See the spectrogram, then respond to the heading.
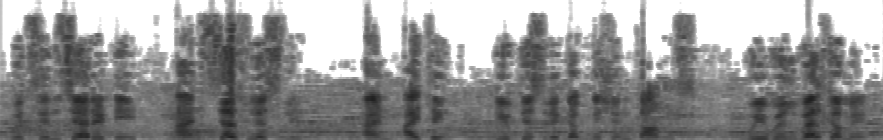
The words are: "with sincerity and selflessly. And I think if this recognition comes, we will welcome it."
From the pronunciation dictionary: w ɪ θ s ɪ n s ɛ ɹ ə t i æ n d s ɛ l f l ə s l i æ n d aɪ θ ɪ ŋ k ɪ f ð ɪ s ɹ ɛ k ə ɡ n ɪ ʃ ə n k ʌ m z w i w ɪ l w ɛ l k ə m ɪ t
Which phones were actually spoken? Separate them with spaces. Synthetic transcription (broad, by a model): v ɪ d s ɪ n s ɛ ɹ ə t i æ n d s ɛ l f l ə s l i æ n d aɪ t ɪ ŋ k ɪ f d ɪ s ɹ ɛ k ə ɡ n ɪ ʃ ə n k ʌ m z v i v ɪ l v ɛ l k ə m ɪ t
